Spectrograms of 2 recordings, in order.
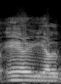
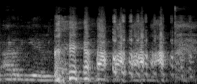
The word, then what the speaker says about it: Ariel: Ivan Andrew Ariel Ariel Ewan ko ba't ganun yung pronunciation nila sa pangalan ko arial kasi yun kasi ng babae yung picture mo pero kung lalaki yun Ariel Ariel yun nagiging arial siya kasi ay babae to so Ariel yung basa nila Pero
